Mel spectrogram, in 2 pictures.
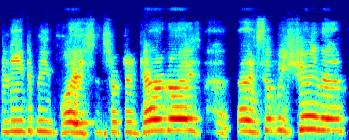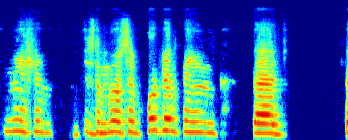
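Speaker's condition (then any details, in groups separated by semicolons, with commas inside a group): Cerebral palsy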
